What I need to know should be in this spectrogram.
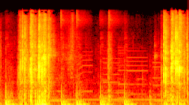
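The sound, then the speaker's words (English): A deck of cards being reshuffled after many cards fell out: a dense riffling burst, then a few separate sharp slaps and taps, and another quick riffle at the end, with no talk. “To reshuffle, too many cards fell out. Let me reshuffle.”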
